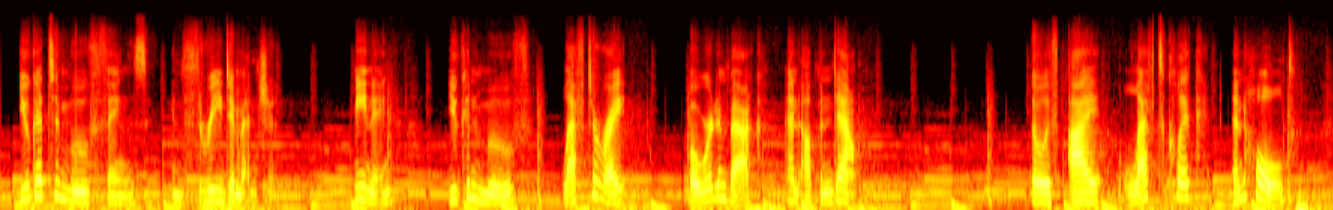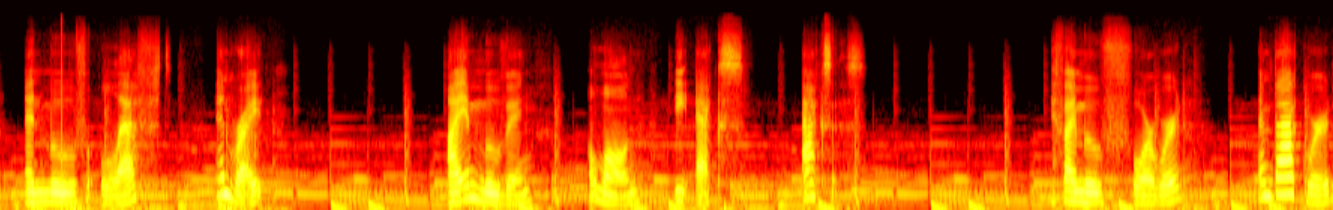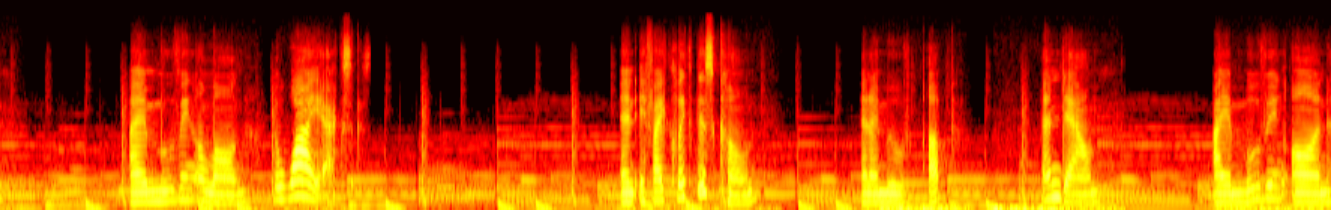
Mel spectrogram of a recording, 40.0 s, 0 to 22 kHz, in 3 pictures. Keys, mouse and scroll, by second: 11.2-32.3 drag.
